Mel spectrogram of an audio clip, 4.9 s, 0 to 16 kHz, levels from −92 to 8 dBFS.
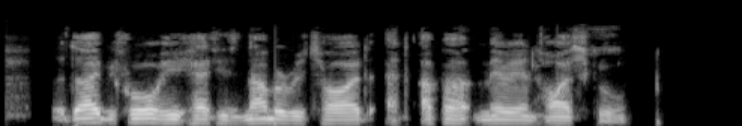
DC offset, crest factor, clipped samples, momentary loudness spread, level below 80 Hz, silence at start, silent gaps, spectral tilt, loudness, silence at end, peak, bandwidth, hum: under 0.1%; 16 dB; under 0.1%; 14 LU; -54 dBFS; 0.35 s; 2.51-2.56 s; -8 dB/octave; -17 LUFS; 0.8 s; -2 dBFS; 6.8 kHz; none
